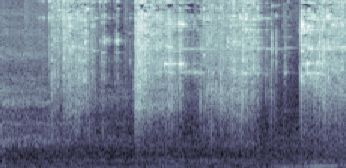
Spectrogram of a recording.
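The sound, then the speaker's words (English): Broken glass being picked up to clean up: shards clink and scrape together in a few uneven bursts, with a sharper chink near the end and no voices. “I just want to get the glass.”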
